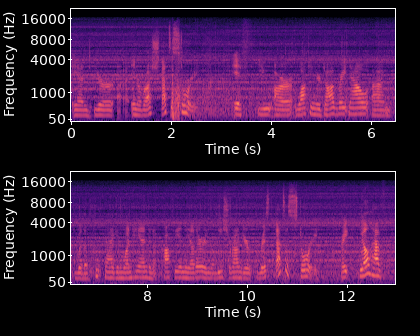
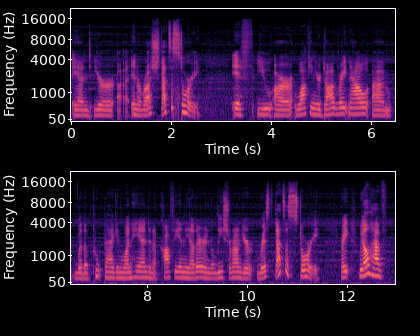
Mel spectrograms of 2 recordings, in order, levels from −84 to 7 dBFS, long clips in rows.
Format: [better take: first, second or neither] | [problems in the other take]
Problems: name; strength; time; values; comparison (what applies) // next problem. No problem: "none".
second | hiss; loud; throughout; 7 dB below the speech; faint in the second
